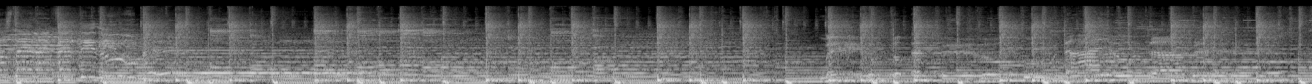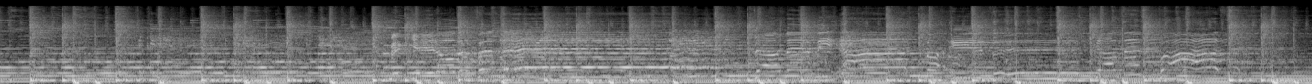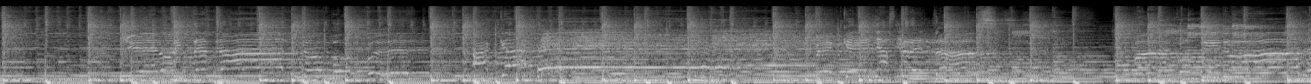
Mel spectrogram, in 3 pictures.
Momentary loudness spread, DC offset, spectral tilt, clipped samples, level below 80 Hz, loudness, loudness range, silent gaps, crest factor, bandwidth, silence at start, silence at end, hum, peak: 4 LU; under 0.1%; -4.5 dB/octave; under 0.1%; -24 dBFS; -14 LUFS; 3 LU; none; 14 dB; 16.5 kHz; 0 s; 0 s; none; 0 dBFS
